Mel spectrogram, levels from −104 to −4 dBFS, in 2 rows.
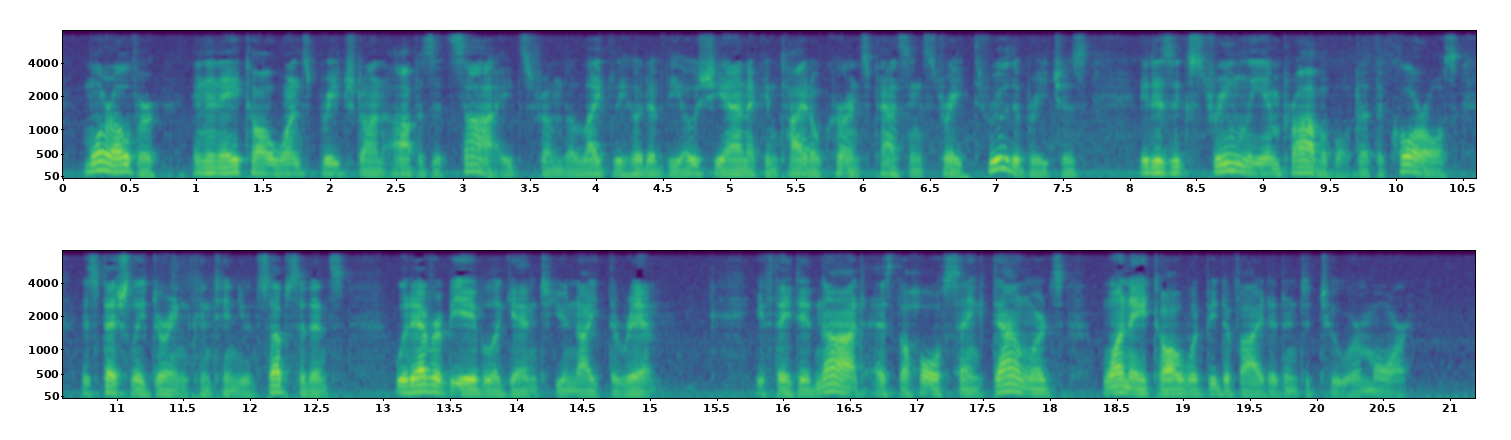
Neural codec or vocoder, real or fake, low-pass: none; real; 7.2 kHz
